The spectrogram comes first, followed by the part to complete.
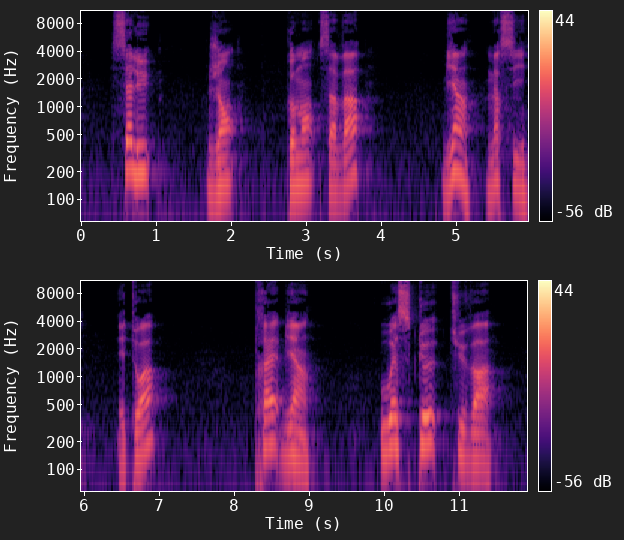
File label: Conversation, French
